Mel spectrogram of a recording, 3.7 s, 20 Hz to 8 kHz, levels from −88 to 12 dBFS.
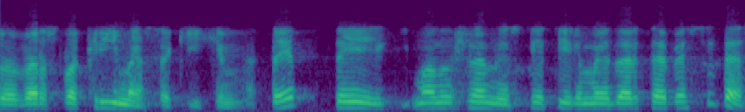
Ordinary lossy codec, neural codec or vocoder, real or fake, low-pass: Opus, 32 kbps; none; real; 7.2 kHz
